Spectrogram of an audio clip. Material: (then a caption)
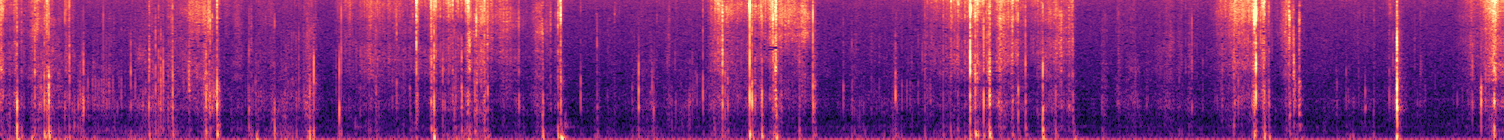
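Faux leather. Long white acrylic nails scratch and tap along a tan, soft, cylindrical faux leather pencil case that appears to be filled and is held in both hands. The quiet, crinkly scratching is broken by many short, sharp taps with bright edges, over a steady low hum.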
